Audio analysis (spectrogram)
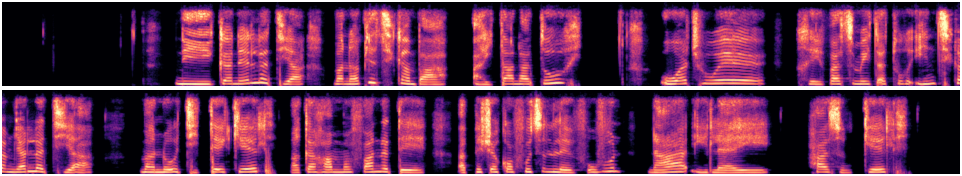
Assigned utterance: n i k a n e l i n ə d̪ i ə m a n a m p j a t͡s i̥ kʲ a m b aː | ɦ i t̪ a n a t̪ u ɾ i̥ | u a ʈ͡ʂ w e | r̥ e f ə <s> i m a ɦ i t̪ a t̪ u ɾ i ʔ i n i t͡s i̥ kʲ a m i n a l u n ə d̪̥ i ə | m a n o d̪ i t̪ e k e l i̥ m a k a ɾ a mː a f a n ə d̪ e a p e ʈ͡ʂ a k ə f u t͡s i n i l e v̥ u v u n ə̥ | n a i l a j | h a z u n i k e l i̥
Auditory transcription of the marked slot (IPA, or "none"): t͡s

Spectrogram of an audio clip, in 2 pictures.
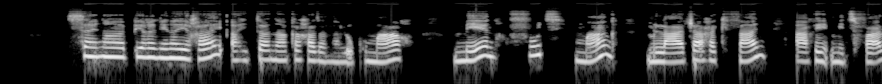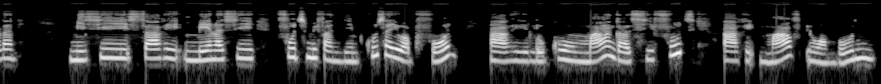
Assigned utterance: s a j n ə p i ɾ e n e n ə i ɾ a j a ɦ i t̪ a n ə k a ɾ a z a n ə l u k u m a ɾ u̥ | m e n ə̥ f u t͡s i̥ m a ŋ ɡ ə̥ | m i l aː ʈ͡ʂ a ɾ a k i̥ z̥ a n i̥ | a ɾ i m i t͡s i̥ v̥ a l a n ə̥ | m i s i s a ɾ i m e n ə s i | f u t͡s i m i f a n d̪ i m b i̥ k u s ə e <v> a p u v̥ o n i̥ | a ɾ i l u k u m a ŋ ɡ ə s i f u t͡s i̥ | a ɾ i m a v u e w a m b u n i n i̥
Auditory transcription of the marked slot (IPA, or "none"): w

